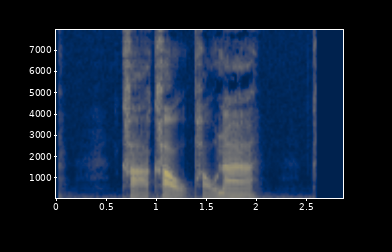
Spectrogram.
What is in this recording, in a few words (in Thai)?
"ค่าเข่าเผานา", ภาษาโคราช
